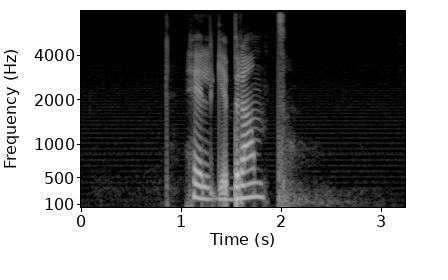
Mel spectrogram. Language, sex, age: Swedish, female, 28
